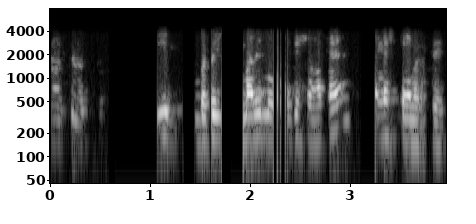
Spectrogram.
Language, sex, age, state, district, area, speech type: Hindi, male, 18-30, Uttar Pradesh, Azamgarh, rural, conversation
